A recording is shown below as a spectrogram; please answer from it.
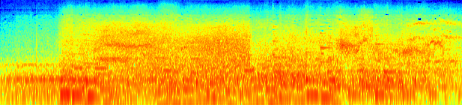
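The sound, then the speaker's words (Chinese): A car chase in a drama scene, with a loud, continuous roar of vehicles and rushing, scraping noise that stays dense and unbroken throughout. “一场精彩的追车表演开始”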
